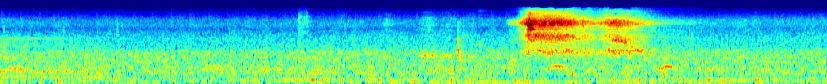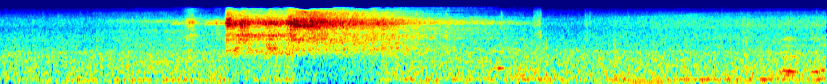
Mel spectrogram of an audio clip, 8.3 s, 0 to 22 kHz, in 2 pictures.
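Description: Scania L113CRL buses' diesel engines idling steadily, with two short bursts of compressed-air hiss from the air brake system, one about two and a half seconds in and a slightly longer one about five seconds in.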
